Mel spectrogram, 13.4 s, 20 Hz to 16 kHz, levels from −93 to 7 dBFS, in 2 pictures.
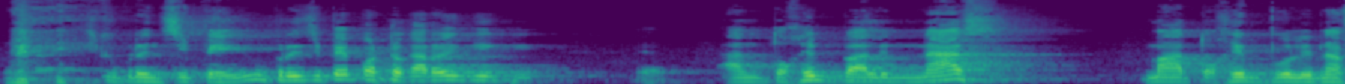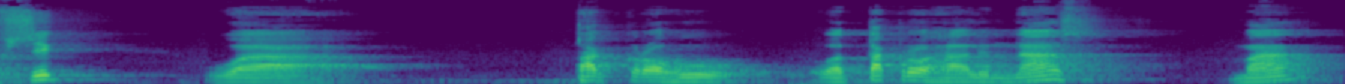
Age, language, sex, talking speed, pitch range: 40-59, Indonesian, male, 75 wpm, 105-150 Hz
